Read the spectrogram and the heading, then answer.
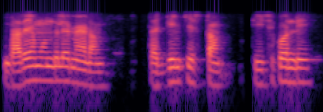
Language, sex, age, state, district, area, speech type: Telugu, male, 45-60, Andhra Pradesh, East Godavari, rural, conversation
